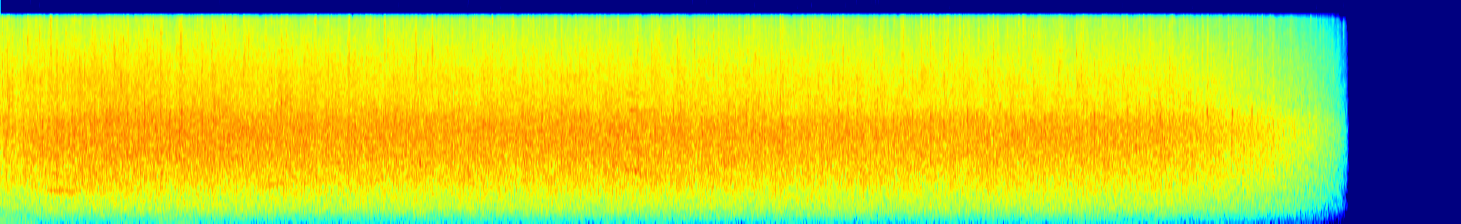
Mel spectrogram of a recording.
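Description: Audience applauding steadily after an orchestral performance; the applause fades away near the end and stops.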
